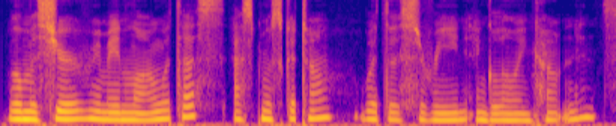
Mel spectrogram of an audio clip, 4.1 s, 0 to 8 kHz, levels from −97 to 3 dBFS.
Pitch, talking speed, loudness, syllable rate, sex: 180 Hz, 205 wpm, -18 LUFS, 6.4 syllables/s, female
